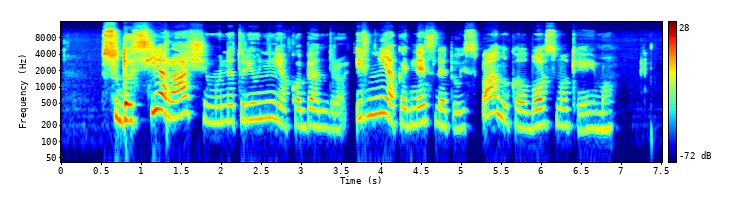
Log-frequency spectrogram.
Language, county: Lithuanian, Kaunas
